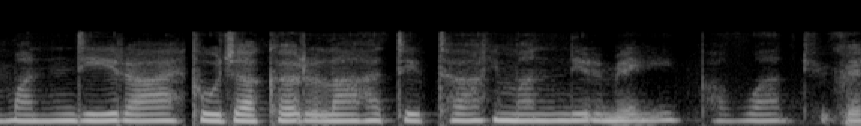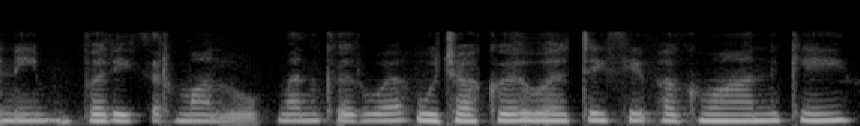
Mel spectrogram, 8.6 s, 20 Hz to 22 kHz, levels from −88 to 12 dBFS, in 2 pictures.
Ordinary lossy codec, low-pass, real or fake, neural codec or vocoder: none; none; fake; codec, 16 kHz, 0.5 kbps, X-Codec, WavLM features, trained on Multilingual LibriSpeech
